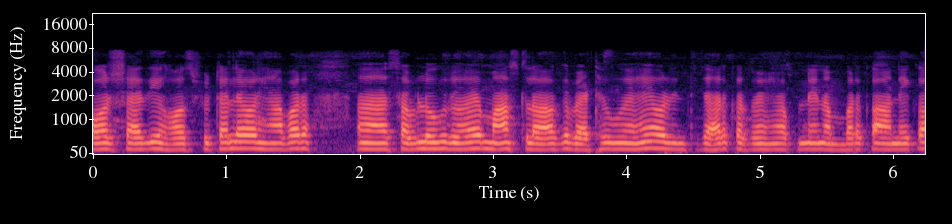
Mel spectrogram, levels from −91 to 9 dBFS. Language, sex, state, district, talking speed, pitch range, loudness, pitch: Hindi, female, Haryana, Rohtak, 270 wpm, 165-180 Hz, -16 LUFS, 170 Hz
